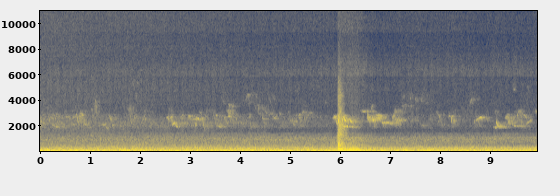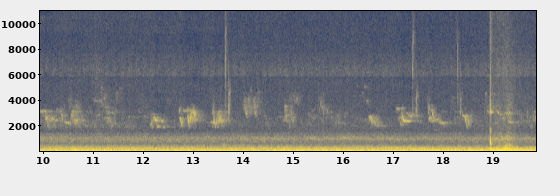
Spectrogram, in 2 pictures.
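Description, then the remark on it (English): Several American robins singing repeated clear caroling phrases throughout, over a steady low rumble of outdoor background noise with a couple of brief thumps. “I get the American Robins.”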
